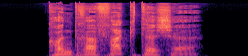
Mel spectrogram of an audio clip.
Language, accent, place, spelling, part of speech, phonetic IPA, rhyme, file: German, Germany, Berlin, kontrafaktische, adjective, [ˌkɔntʁaˈfaktɪʃə], -aktɪʃə, De-kontrafaktische.ogg
- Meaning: inflection of kontrafaktisch: 1. strong/mixed nominative/accusative feminine singular 2. strong nominative/accusative plural 3. weak nominative all-gender singular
